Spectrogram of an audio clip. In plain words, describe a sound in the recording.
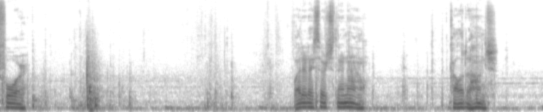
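Papers and small objects rustle and shift as they are rummaged through.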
